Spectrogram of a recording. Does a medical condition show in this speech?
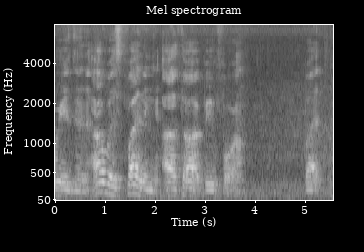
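Yes: ALS; spasticity main symptom.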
